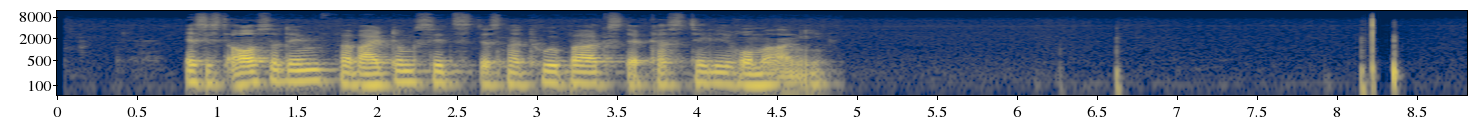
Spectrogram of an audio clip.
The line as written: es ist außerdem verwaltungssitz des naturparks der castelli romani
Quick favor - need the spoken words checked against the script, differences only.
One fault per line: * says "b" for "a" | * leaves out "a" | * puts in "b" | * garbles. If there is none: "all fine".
all fine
